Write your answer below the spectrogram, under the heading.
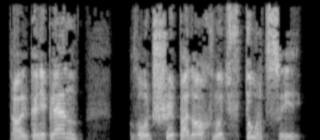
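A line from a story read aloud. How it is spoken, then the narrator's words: Shouting. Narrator (Russian): Он кричал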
